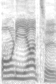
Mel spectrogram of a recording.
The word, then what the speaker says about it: Oneonta: SUNY Oneonta.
